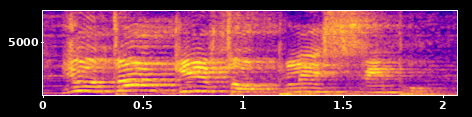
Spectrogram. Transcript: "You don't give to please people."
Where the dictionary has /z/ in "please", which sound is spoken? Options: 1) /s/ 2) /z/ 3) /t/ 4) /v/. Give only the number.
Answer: 1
